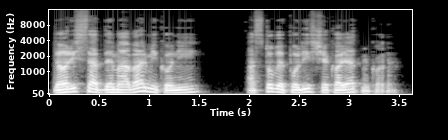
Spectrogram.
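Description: A man voicing an enraged young male poet who shouts accusations in a storybook reading. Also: medium pitch, voice pushed up, natural voice. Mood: furious.

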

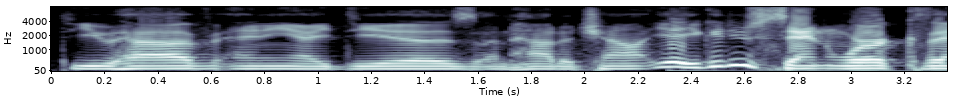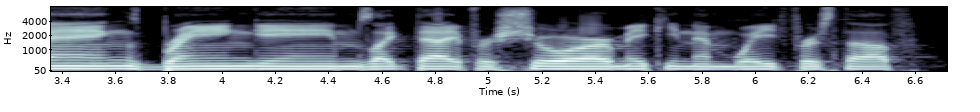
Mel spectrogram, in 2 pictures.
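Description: A man's voice: medium pitch, fairly even intonation, normal speed, clear, resonant tone. A man hosting a live dog-training Q&A podcast, talking frankly in a rambling, self-interrupting way. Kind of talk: casual live Q&A chat.

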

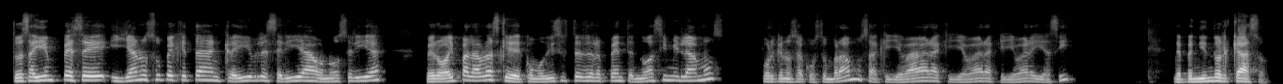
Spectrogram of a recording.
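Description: A man hosts a live stream in an easy, chatty way. He greets viewers by name and reads out their comments. His voice sits on the higher side for a man. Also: brisk. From Mexico. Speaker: teacher at a school. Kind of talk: casual live-stream chat.

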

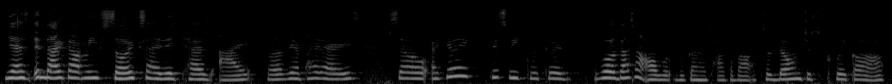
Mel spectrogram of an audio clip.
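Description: A young woman with a high voice, co-hosting a casual podcast. She chats loosely with plenty of fillers and giggles between her points. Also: normal speed, few pauses, darkish tone, low-quality recording. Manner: giggly, chatty, lots of fillers. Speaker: podcast co-host. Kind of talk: casual chat.

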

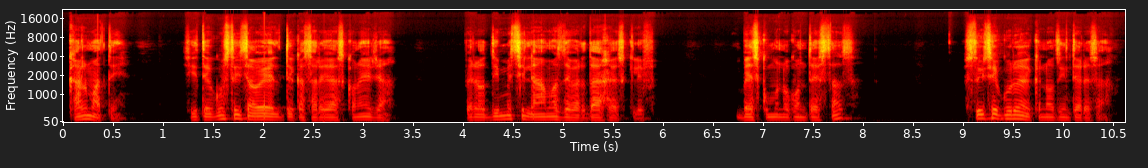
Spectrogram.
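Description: A young man reading aloud as a proud young lady of the house who gives sharp commands. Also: low-pitched, normal speed, long pauses. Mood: commanding. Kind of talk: amateur reading of a novel.

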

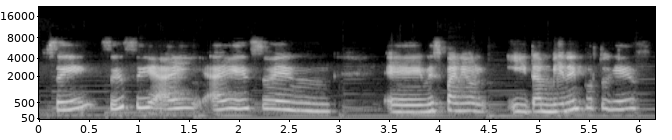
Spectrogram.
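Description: A woman chatting casually about Spanish accents, lively and playful, laughing often. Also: high-pitched, slow, vocal fry, lo-fi sound, soft background music.

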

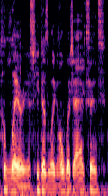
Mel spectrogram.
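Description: A man's voice: lowish voice, little pitch movement, fast talker, a little mellow, breathy edge, dry recording. A man co-hosting a casual podcast, joking around and teasing playfully. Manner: jokey, playful, laughs often. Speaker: podcast co-host.

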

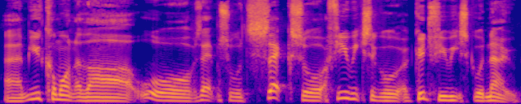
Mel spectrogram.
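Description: A man's voice: mid-range voice, lively intonation, a little fast, no room sound, studio quality. A man hosting a podcast, asking questions casually and teasing his guest. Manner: joking, teasing. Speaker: podcast host. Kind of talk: casual chat.

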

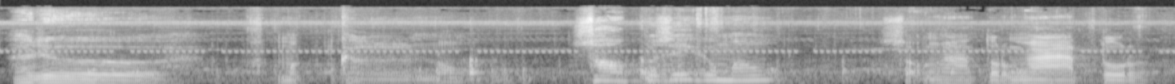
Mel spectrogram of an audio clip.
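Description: A nosy young dude, super lively pitch, drawls slow, faint music under. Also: male voice, noisy background. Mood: eager. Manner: animated, teasing, swinging loud to soft. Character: bold, nosy young man seeking thrills. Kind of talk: radio drama acting.

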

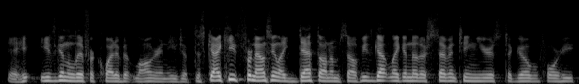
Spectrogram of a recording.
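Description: A man's voice: on the high side, steady tone, very fast, a little mellow, dry recording. A man teaching through a Bible passage in earnest, often repeating words as he builds emphasis.

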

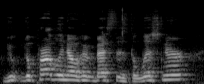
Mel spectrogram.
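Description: A chatty man hosts a casual podcast with a bright, forceful voice and a slightly raised pitch. He laughs often and pokes fun at himself, and he sits a bit back from the mic. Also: very fast, recorded from a distance. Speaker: podcast host. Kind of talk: casual chat.

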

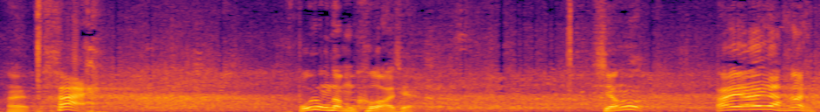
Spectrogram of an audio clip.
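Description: A man with a Beijing accent playing the supporting role in crosstalk comedy, chiming in quickly and protesting in exasperation. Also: high voice, wildly swooping pitch, noisy background. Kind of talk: comic crosstalk backing.

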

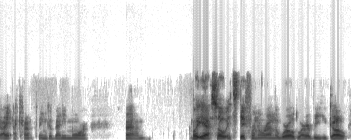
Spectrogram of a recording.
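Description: Young Irish man, low, lo-fi podcast. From Ireland. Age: 20s. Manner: rambling, casual, laughs often. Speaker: podcast host. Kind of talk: solo podcast monologue.

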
